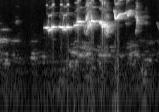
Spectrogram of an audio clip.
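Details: Oriental magpie-robin singing on a lure recording meant to trigger other magpie-robins. A loud, rapid, warbling whistle climbs steadily over about two seconds, breaking into twisting high notes at the end.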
